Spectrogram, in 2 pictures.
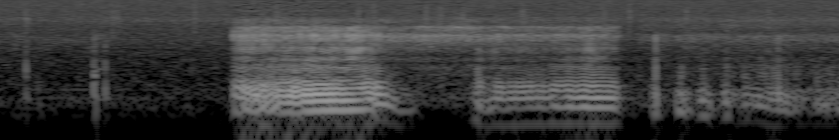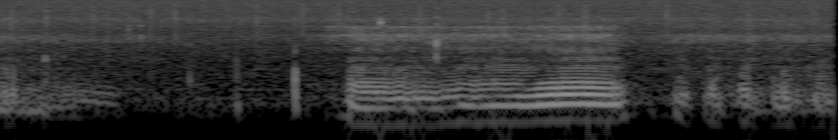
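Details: Boston Terrier napping after a long day of running and playing: a loud, rattling snore, a shorter wheezy follow-up, then another long, harsh snore several seconds later, with small snuffles and clicks between.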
